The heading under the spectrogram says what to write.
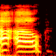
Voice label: "uh oh", cartoon; ooh ahh; uh um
